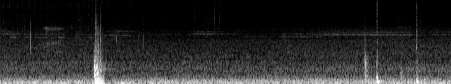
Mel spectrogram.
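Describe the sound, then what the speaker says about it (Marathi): A car gives one sharp lock clunk, then two short chirps follow a few seconds later over a quiet outdoor hum. "पहिला ना गाडी लॉक करते"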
